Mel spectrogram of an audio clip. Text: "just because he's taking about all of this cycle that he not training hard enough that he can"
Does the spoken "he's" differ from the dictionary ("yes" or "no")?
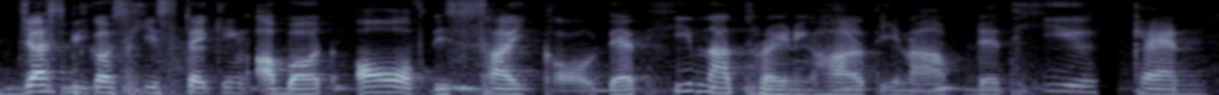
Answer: yes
